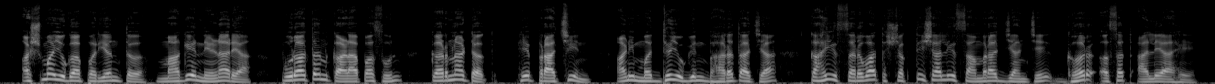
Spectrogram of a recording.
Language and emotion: Marathi, neutral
